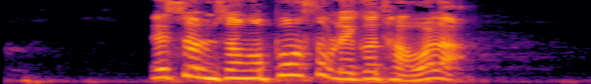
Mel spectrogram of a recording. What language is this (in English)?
Cantonese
